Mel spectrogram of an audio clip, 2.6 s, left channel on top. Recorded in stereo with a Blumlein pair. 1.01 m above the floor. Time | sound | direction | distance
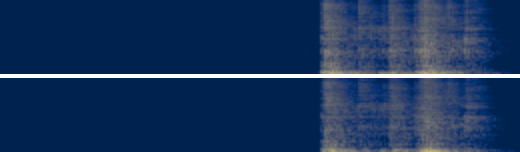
1.6 | a crack | 20° left | 1.3 m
